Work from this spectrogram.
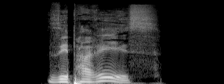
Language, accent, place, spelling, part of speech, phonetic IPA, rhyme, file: German, Germany, Berlin, Separees, noun, [zepaˈʁeːs], -eːs, De-Separees.ogg
- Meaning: plural of Separee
